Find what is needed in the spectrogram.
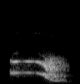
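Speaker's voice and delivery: put-on a high, wondering oh for the kids; mock surprise. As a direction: gasp in playful wonder at the picture. Teacher exclaims to children over picture.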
